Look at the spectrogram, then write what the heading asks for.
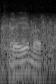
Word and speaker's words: Guillermo: Angus Bragg, and from Baldwin, and He worked out how I could pronounce Guillermo correctly, and the first time I tried it, I stumbled over it. Guillermo.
